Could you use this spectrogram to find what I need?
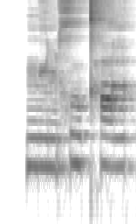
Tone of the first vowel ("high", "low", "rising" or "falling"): high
